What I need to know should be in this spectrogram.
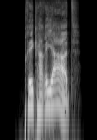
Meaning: precariat
- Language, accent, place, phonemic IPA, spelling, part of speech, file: German, Germany, Berlin, /pʁekaʁiˈaːt/, Prekariat, noun, De-Prekariat.ogg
